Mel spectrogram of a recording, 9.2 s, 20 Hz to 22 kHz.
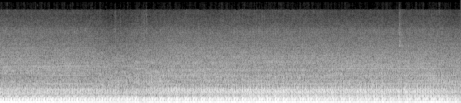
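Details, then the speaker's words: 2016 Ford Mustang Coyote V8 at operating temperature, 1,000 miles after oil change: deep, even idle burble with an unbroken rhythm and no ticking or tapping; owner says very smooth, quiet, nothing out of the ordinary. "as you can hear it is a very smooth running motor nothing seems out of the ordinary"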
